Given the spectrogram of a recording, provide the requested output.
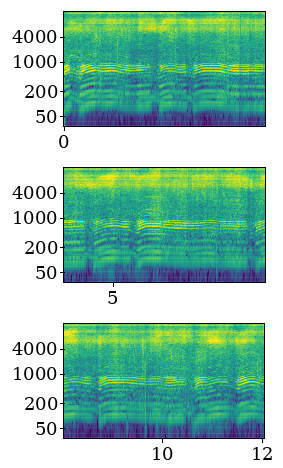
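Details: Side-mounted brush cutter running the leaner blade setting of the carburettor mixture screw but fitted with nylon line, cutting short grass: high buzzy two-stroke rises and sags in short surges under load, never pulling hard; it cuts but lacks power.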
